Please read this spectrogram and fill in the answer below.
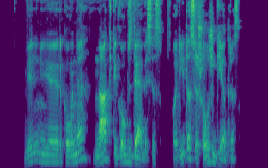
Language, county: Lithuanian, Utena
